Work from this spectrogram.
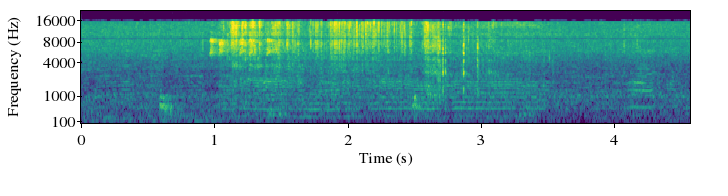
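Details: Sun fly (Helophilus pendulus), a hoverfly, pollinating yellow cucumber flowers in a greenhouse, with both a male and a female present; a steady droning hum with wavering harmonic overtones, plus brief high hissy rustles.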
